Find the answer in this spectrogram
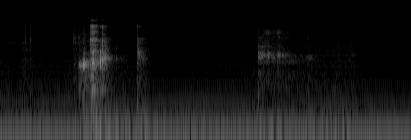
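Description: A stainless steel spiral egg separator clinks sharply against a glass bowl about a second in, followed by a lighter tap. A softer, longer rustling sound follows near the end.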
